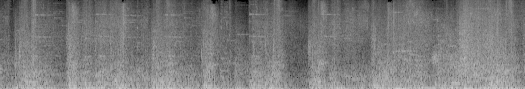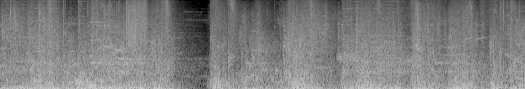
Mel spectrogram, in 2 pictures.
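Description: Magic blasts and zaps crackle in quick bursts.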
